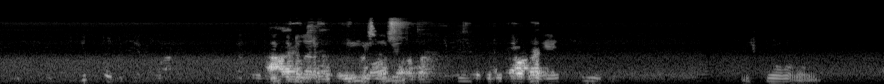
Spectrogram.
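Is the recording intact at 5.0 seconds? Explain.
No. At 5.0 s the speech sits inside a dip from 4.71 to 5.14 s, which is speech suppressed in double talk. The talker's level falls by up to roughly 15 dB across about 0.4 s while the far side is also audible. The likely cause is an echo canceller that could not separate the talker from loudspeaker echo and attenuated both. On a waveform this shows as a sudden narrowing of the envelope, and on a spectrogram as a fading band.

The same moment also carries the other side's voice leaking through. This is a second voice present from 0.0 to 8.8 s at roughly the same level as the talker. The likely cause is a loudspeaker picked up by the microphone and not fully cancelled. At 5.0 s it overlaps the suppressed speech and can sound thin or choppy. A spectrogram would show two interleaved sets of harmonic striations, and the waveform would stay filled where the talker dips.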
